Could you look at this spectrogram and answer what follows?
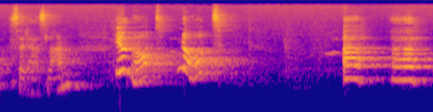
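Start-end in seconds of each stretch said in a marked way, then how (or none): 1.1-2.2 high, loud, halting question; acted girl too scared to finish; fearful faltering. Shaken Susan acted in story. 3.4-4.2 high, loud faltering stammer; stammer, unable to get the word out; acted frightened shakiness; shaky voice. A narrator's reading. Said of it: "Susan, in a shaky voice".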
